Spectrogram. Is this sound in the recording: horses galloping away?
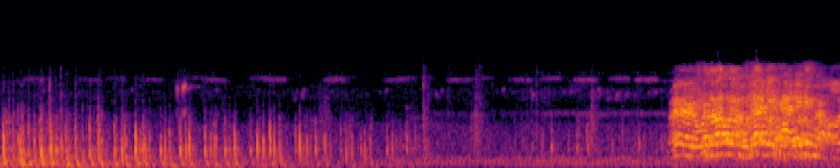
yes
